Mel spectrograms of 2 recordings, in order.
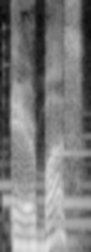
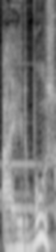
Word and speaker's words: Airbus: Y una de las más importantes que está ayudando a muchísimos países es Airbus, o Airbus, como lo quieras pronunciar.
